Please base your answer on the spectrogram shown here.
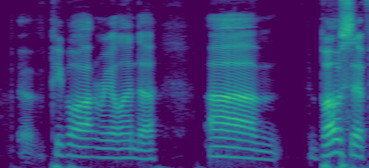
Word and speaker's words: Boseph: Also, for the fucking people out in Rio Linda, Bosif is BOSEPH. Yes. It's spelled like it's pronounced.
